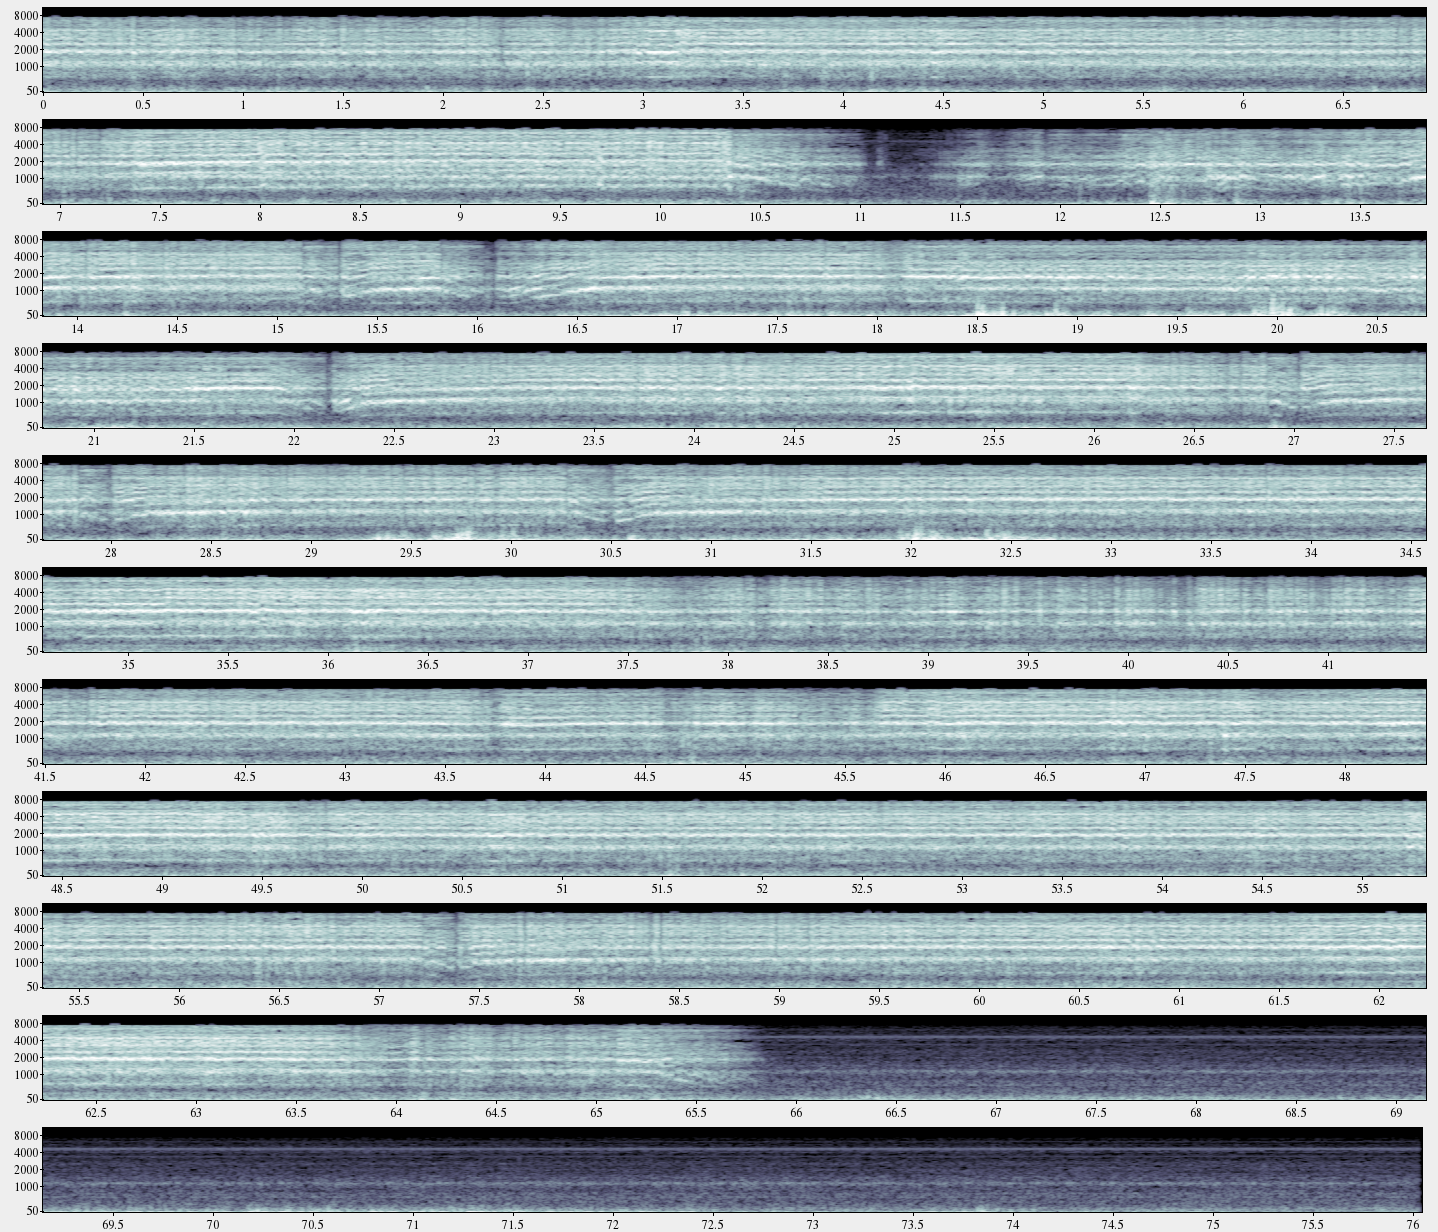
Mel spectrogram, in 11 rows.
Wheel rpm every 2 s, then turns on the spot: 170, 170, 170, 160, 160, 60, 90, 130, 130, 160, 150, 140, 160, 160, 160, 150, 170, 170, 170, 170, 160, 170, 170, 170, 170, 170, 170, 170, 150, 160, 160, 170, 120, 0, 0, 0, 0, 0.
none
